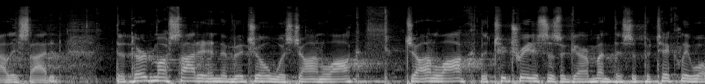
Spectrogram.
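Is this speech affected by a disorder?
No.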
